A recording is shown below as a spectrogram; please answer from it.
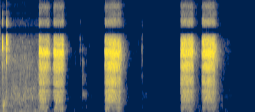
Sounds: Sniff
